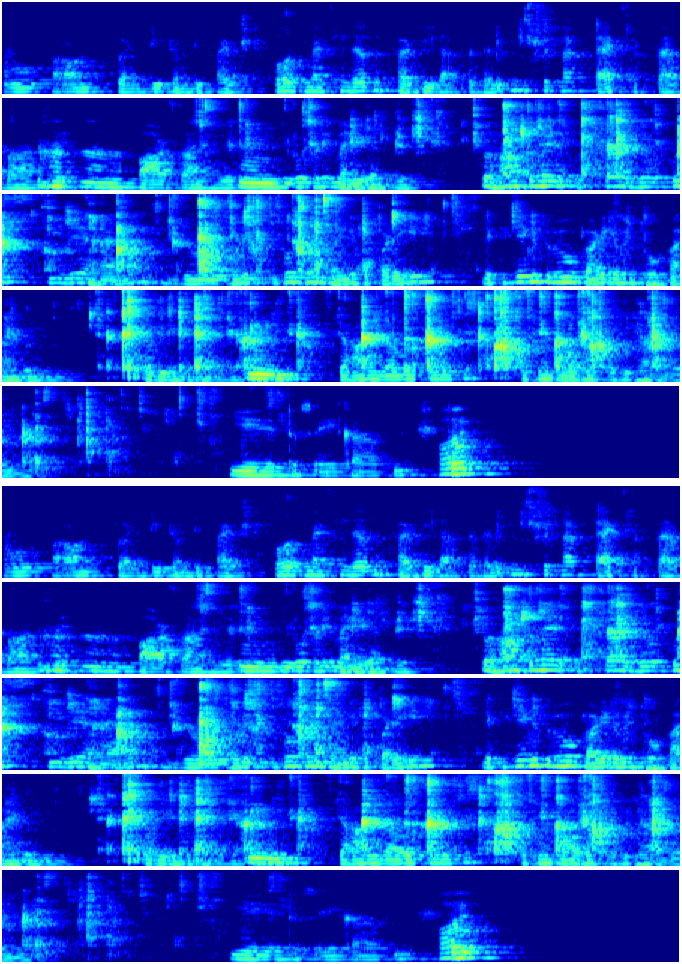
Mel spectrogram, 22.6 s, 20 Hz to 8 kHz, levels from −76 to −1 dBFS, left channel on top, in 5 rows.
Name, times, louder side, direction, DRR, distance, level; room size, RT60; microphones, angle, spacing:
voice 1, 0.0-5.0 5.4-7.2 7.7-11.9 12.2-13.9 14.5-15.5 15.8-16.7 17.0-18.3 21.0-21.2, equal, ahead, 0 dB, 0.4 m, -44 dB
sound 1, 1.6-2.2 3.3-3.7 4.0-4.2 4.6-4.8 5.6-12.6 12.9-20.0, left 2 dB, 50° left, 0.7 m, -38 dB
voice 2, 4.8-5.3 6.1-6.4 15.2-15.5 19.6-21.2, left 4 dB, 85° left, 6 dB, 0.4 m, -40 dB
3.3 x 2.1 x 4.1 m, 0.76 s
head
